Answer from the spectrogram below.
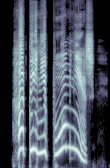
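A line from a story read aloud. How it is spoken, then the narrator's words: Giggling stops. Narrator (Russian): перестает хихикать подруга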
